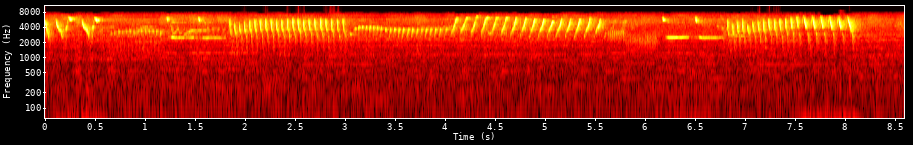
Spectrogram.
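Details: Canary singing a song that imitates the Bar-winged prinia: loud high trilled phrases with rapid buzzy rattles repeated in runs of one to two seconds, mixed with short whistled notes and chirps, clean close recording.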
